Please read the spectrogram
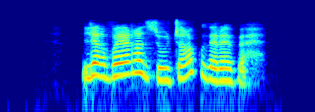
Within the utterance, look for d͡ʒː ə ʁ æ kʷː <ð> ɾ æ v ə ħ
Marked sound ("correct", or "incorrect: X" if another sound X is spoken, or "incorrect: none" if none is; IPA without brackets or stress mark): correct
